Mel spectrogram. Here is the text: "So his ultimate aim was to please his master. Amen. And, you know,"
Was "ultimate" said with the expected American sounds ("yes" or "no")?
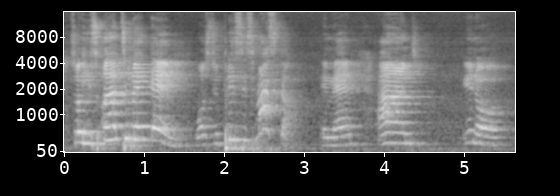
no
